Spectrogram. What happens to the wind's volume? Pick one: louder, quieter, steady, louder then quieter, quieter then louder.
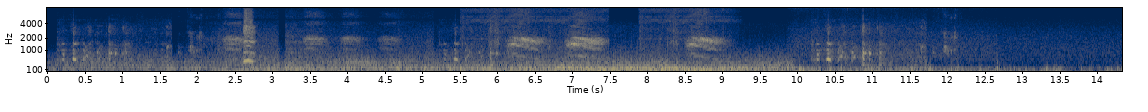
louder then quieter.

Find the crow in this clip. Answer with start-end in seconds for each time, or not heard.
2.0-9.2.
